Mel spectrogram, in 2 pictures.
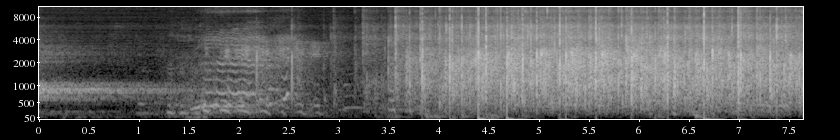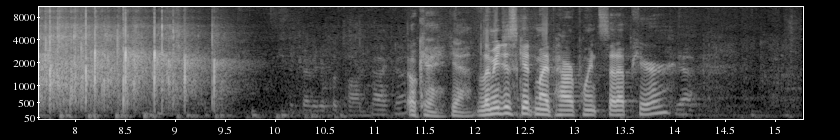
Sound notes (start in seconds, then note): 1.3 laughter; 2.1 applause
